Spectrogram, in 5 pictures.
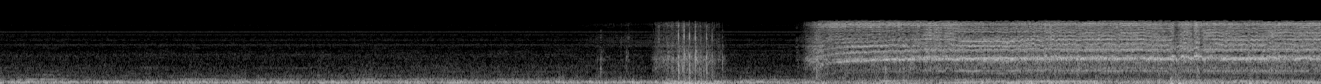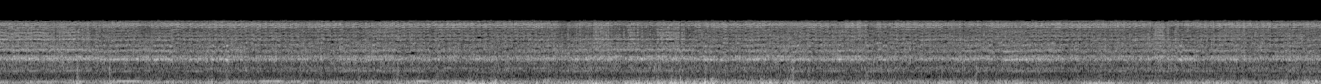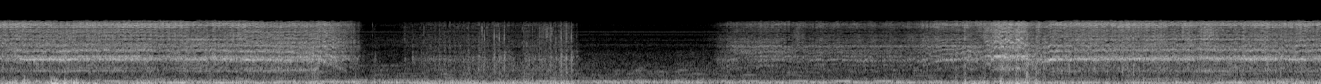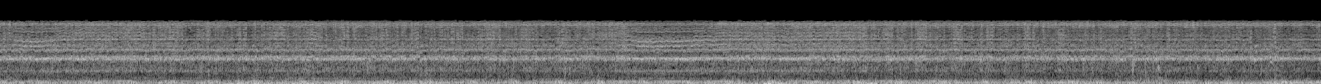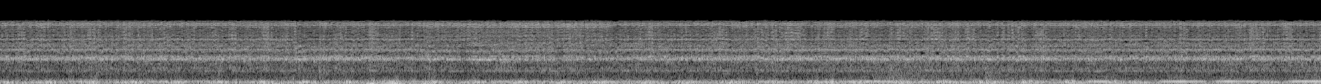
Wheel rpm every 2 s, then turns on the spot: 0, 0, 0, 10, 130, 170, 170, 170, 170, 170, 170, 170, 170, 160, 140, 20, 20, 70, 150, 160, 170, 170, 170, 170, 170, 170, 170, 170, 170, 170, 170, 170, 170.
30-32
